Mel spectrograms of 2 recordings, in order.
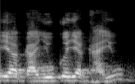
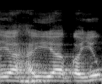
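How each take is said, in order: First: Both words are flattened into plain kayu. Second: The h and q sounds are kept distinct. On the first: The speaker calls it wrong. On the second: The speaker calls it right.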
